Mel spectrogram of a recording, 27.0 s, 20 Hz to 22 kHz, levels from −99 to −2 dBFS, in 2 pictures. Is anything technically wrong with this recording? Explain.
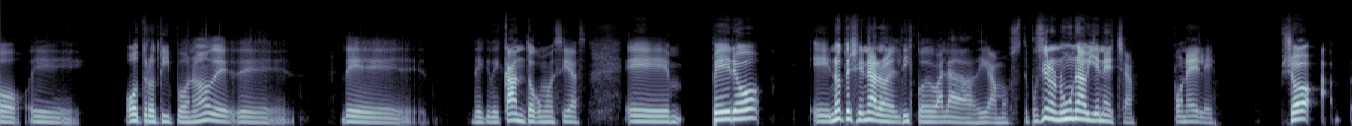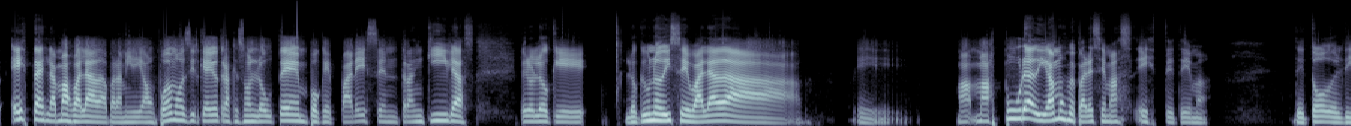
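Yes. The speech has three Bluetooth SBC bit pool drops, at 1.81–4.53 s (ending just before "de canto como decías"), 14.13–17.61 s (after "esta es la") and 20.99–23.75 s (between "lo que uno dice" and "digamos me parece más"). Each time the link is starved of bits, so the upper sub-bands get almost nothing and the rest are quantised coarsely. The treble turns dull and a gritty hiss rises. This fits a bit pool falling from 31 to 10, near 77 kbps. On a spectrogram the high band goes dark and blocky and the noise floor fills in, recovering cleanly at each end.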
